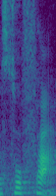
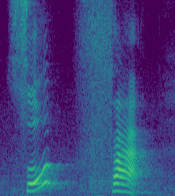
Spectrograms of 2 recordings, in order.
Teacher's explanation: então o fá é a sílaba tônica da palavra sofá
